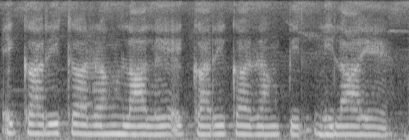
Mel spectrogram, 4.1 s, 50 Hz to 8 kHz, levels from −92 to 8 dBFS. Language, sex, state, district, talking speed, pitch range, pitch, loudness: Hindi, female, Arunachal Pradesh, Papum Pare, 190 wpm, 175-190 Hz, 180 Hz, -14 LUFS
